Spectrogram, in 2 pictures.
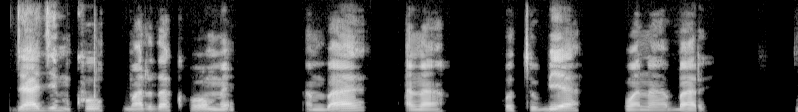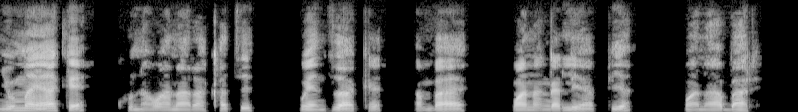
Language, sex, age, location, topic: Swahili, male, 18-24, Nakuru, government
